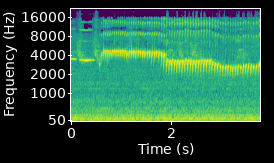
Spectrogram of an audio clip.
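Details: Strong canary song used to ready a female for breeding and to teach chicks: brief whistles lead into long, fast, pulsing trills, one high and steady, then dropping lower and rising again, over a faint low hum.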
